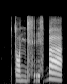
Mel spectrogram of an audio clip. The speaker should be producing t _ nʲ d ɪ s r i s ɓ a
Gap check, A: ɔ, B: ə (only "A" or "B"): A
